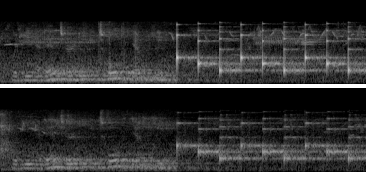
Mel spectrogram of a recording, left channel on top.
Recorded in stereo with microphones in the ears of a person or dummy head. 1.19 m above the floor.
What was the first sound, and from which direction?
A woman speaking, 35° left (ahead or behind).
